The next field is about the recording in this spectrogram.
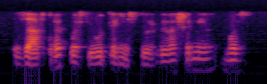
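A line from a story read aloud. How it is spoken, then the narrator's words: Soft gentle voice. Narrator (Russian): тихим нежным голосом ответила прислуга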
